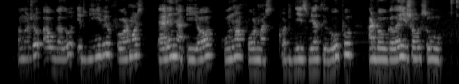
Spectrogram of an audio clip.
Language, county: Lithuanian, Vilnius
